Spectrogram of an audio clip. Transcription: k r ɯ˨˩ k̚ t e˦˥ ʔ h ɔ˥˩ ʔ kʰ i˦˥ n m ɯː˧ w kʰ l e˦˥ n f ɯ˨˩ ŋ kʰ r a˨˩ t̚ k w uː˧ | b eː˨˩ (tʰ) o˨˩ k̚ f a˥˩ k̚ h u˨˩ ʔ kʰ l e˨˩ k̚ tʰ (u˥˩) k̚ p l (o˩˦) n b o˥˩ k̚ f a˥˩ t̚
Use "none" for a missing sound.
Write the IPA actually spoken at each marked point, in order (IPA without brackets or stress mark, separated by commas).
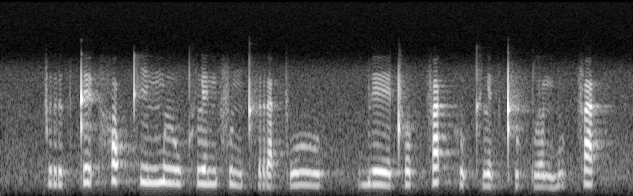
tʰ, u˨˩, o˩˦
